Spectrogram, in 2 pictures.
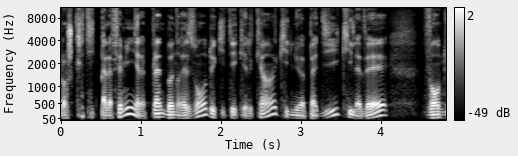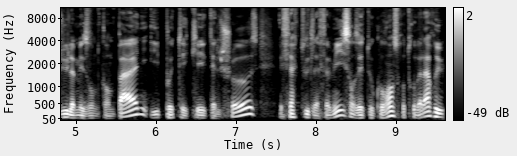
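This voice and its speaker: A man's very deep, low, dark and mellow voice with vocal fry, very wide pitch swings and a very fast pace, on a very clean recording with a silent background. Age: 60s. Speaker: association president and entrepreneur. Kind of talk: live panel talk. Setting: live-streamed panel on set.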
